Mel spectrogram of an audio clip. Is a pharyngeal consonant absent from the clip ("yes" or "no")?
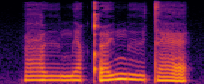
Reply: no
